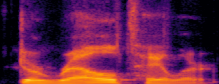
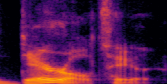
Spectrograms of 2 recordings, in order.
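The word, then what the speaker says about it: Darrell Taylor: getting that pronunciation right I was saying derell Taylor but it's a Daryl Taylor right like I mean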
